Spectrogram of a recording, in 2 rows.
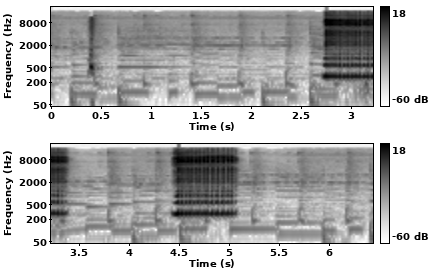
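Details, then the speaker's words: Yamaha F1ZR two-stroke reed valve (membran) after the petals were sanded flat and reset to seal tightly: blow test gives two short, loud, steady buzzes about half a second each; the sealed petals vibrate properly. "Harus benar-benar rapat supaya kalau ditiup bunyi. Tesnya itu ditiup."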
